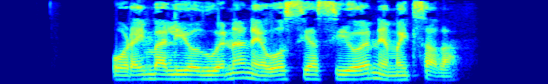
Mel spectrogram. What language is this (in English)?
Basque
